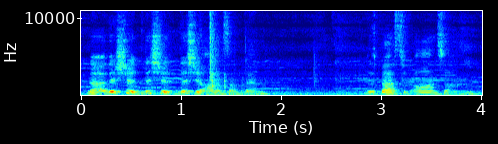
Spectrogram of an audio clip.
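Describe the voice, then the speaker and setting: A woman's voice: mid-range voice, a little fast. A young adult woman chatting casually on a livestream in a sweary, slangy, muttering way, heard from far off on a laptop mic. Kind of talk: casual livestream chat while crafting. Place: her room at home. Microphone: far from mic, laptop at a distance. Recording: distant laptop mic, music behind. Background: music.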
